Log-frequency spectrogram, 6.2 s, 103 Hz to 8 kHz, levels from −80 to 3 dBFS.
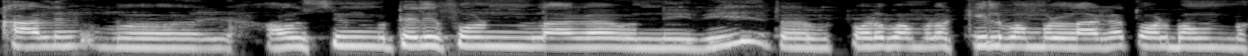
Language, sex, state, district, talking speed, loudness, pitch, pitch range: Telugu, male, Andhra Pradesh, Visakhapatnam, 125 wpm, -13 LUFS, 215 Hz, 205-225 Hz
